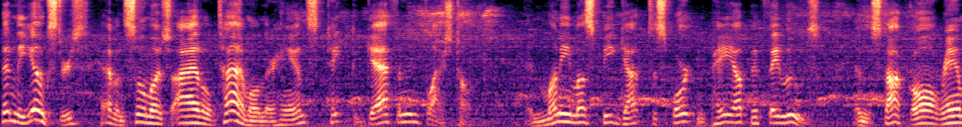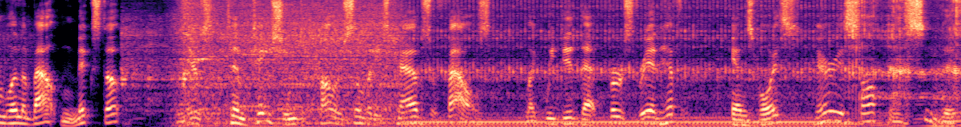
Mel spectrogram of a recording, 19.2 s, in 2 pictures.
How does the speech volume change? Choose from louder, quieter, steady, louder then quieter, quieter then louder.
steady.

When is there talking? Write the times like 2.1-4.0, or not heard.
0.0-19.1.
